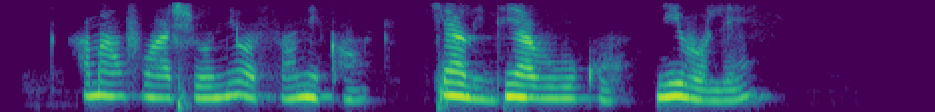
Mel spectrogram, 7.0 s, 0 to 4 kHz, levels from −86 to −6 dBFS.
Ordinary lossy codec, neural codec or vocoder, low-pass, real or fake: none; none; 3.6 kHz; real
